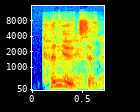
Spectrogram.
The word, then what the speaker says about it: Knudsen: elise's last name is knudsen so we're saying the k i thought so just making sure so how the heck do you get elise knudsen to milliken because i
